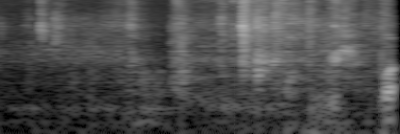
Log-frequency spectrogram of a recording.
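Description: Rustling and crinkling of a thin wrapping sheet being handled and lifted off a flashlight in its presentation box, louder and scratchier from about a second in.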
